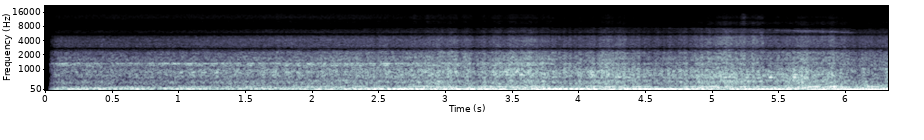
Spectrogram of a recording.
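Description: MBTA Commuter Rail train approaching on the tracks: a steady low rumble that grows gradually louder as it nears.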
